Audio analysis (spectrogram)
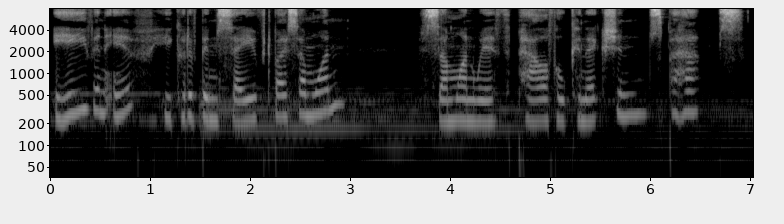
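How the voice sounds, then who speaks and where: A woman playing a composed, persistent noblewoman in an audio drama, wry and probing in a measured way. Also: on the high side, over music. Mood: insistent.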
